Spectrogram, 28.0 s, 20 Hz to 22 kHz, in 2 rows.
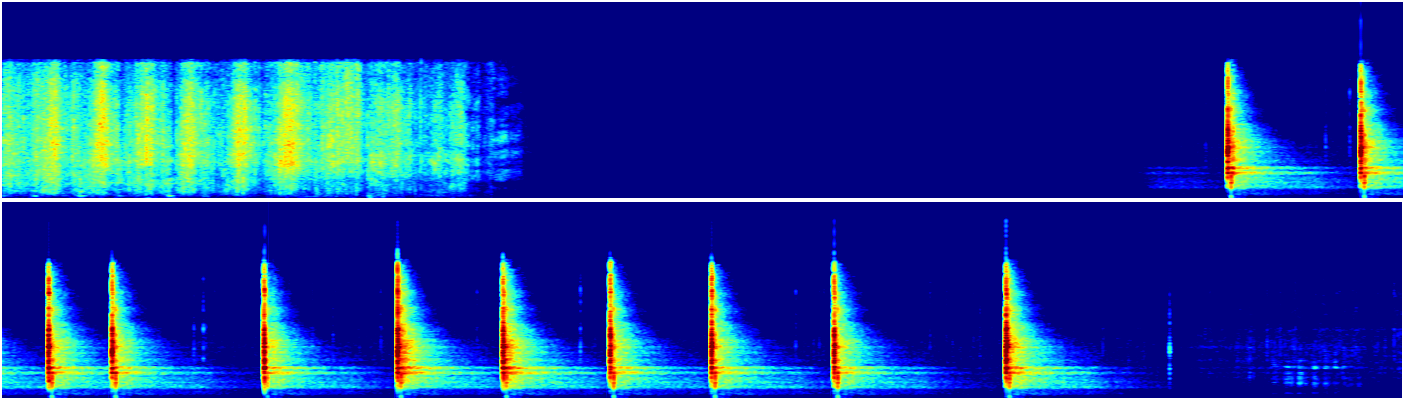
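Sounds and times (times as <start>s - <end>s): rifle shots with echo: 12.2s - 25.4s.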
